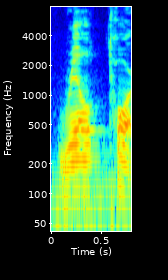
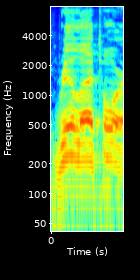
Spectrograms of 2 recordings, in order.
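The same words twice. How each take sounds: First: The word is said with two syllables. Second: The word is said with an extra third syllable. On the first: The speaker calls it right. "it's realtor" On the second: The speaker calls it wrong. "everybody always says realtor ... there's not a that third syllable"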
